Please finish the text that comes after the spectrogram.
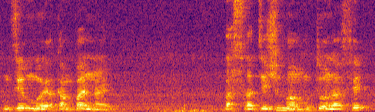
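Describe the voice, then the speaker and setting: Halting man, far and echoey. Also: medium pitch, darkish tone. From DR Congo. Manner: halting, mixes French and Lingala. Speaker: guest. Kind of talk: casual interview talk. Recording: echoey room, far mic, noisy.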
